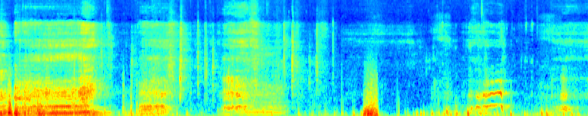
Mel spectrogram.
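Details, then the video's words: An indoor pet bulldog throws a tantrum after another dog steals its bed. Deep, rasping growls come in bursts of one to two seconds, separated by quieter breathing and rustling. "Son lit volé, ce bulldog pique une colère"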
